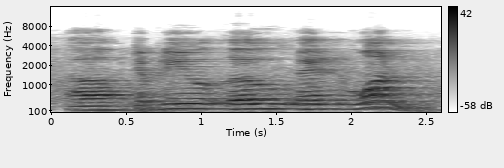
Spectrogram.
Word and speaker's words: won: But I used to pronounce I own scholarship. I won. Pronounce it. Won.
